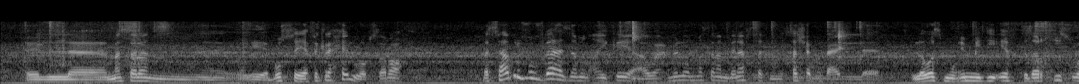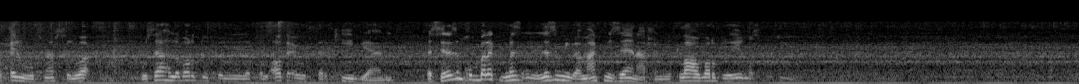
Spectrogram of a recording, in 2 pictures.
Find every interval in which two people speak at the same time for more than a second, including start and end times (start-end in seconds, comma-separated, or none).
none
